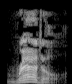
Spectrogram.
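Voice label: "raddle", British English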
